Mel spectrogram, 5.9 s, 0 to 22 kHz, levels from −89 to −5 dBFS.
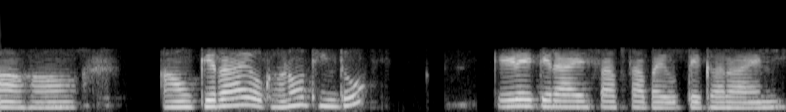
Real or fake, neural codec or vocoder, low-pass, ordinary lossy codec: real; none; 3.6 kHz; none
